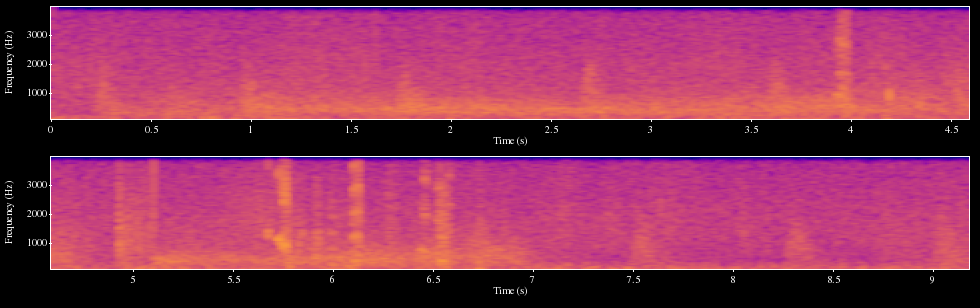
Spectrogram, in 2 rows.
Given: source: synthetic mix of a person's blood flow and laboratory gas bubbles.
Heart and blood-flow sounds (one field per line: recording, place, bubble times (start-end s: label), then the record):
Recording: Doppler ultrasound of blood flow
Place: subclavian vein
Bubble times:
3.90-4.02 s: bubbles
4.15-4.22 s: bubbles
5.63-6.38 s: bubbles
6.42-6.63 s: bubbles
6.69-6.76 s: bubbles
From the record:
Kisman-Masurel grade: 222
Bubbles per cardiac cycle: several, 3 to 8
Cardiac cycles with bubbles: 10 to 50%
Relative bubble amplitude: moderate (0.250 to 0.450)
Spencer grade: 2 (many but less than half of the cardiac periods contain bubble signals, singularly or in groups)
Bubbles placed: anywhere in the cardiac cycle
